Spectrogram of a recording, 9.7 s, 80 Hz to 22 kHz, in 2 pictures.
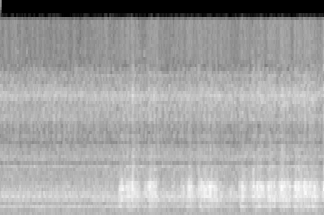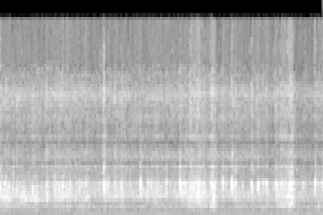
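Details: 2021 Ford F150 PowerBoost, cold start by remote start at -16°C; loud steady low drone with rough churning cavitating/grinding growl at idle, a click heard; only occurs around -11°C and colder, Ford unable to diagnose, source unknown.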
